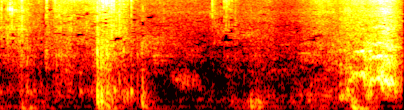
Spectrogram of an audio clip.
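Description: Books and mail packaging being handled and moved: a brief scrape about half a second in, then a louder rustle near the end as the next package is picked up.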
